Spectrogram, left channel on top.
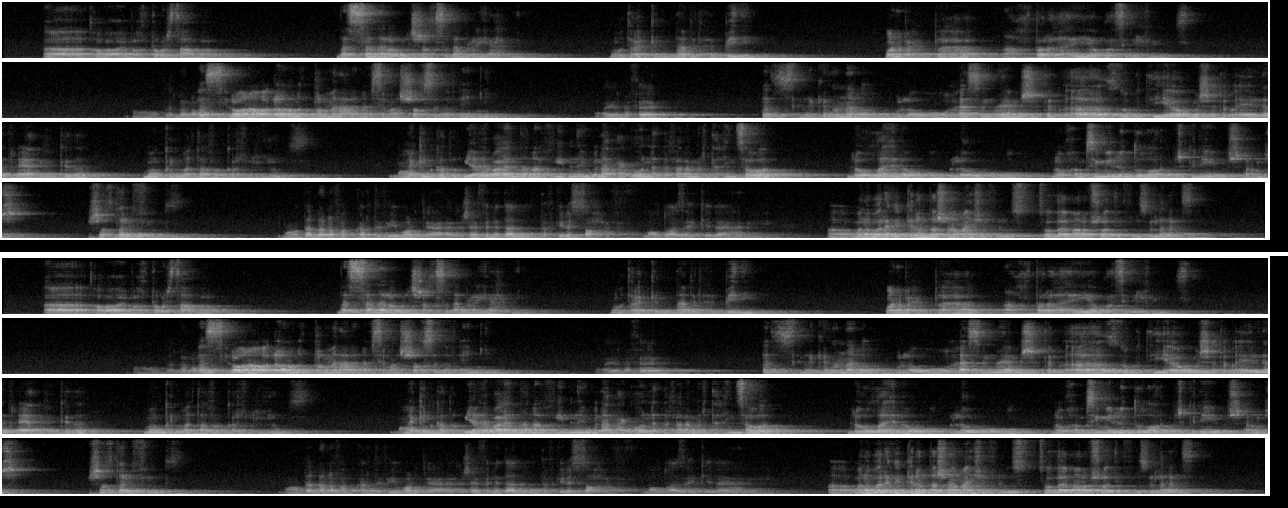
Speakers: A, on the left; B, on the left.
A: آه آه، هيبقى اختبار صعب قوي بس انا لو الشخص ده مريحني ومتاكد انها بتحبني وانا بحبها انا هختارها هي وهسيب الفلوس
B: اه ده اللي انا برضو
A: بس لو انا لو انا مطمن على نفسي مع الشخص ده فاهمني
B: ايوه انا فاهم
A: بس لكن انا لو لو حاسس ان هي مش هتبقى زوجتي او مش هتبقى هي اللي هتريحني وكده ممكن وقتها افكر في الفلوس
B: ما
A: لكن
B: هو
A: كطبيعي بقى ان انا في بيني وبينها حاجة وان احنا فعلا مرتاحين سوا لو- والله لو لو لو خمسين مليون دولار مش جنيه مش مش مش هختار الفلوس
B: ما هو ده اللي انا فكرت فيه برضه يعني انا شايف ان ده التفكير الصح في موضوع زي كده يعني
A: آه، وانا بقولك الكلام ده عشان أنا معيش الفلوس والله ما اعرفش وقت الفلوس إيه اللي هيحصل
